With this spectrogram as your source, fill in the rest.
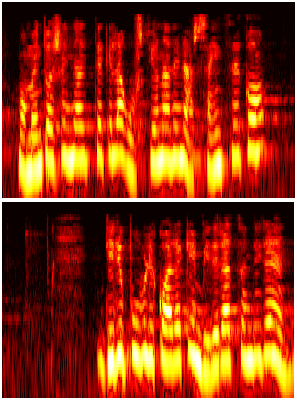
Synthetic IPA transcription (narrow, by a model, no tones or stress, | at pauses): mo̞me̞nt̪uaesajnd̪ait̪e̞ke̞laɣ̞ust̪io̞naðe̞nasajnt͡se̞ko̞ | d̪iɾupuβ̞likoaɾe̞kimbið̞e̞ɾat͡se̞nd̪iɾe̞n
